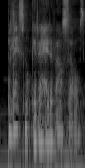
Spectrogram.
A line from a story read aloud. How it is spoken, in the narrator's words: muttered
